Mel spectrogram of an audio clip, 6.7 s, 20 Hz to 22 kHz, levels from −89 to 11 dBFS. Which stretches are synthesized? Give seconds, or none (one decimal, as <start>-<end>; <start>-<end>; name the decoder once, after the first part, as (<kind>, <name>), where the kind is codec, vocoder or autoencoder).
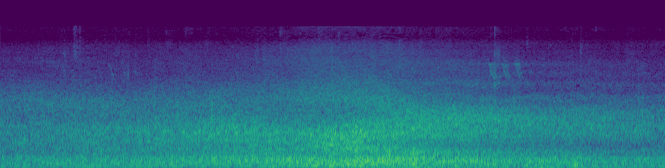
0.5-1.3 (vocoder, Vocos); 1.9-5.9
